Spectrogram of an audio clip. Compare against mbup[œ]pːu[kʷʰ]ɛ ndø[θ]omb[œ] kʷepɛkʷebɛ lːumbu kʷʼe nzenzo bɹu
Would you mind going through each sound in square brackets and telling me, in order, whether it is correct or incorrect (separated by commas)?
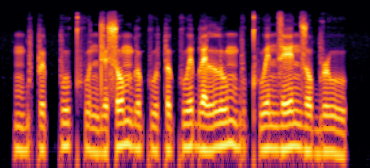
incorrect, correct, incorrect, correct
